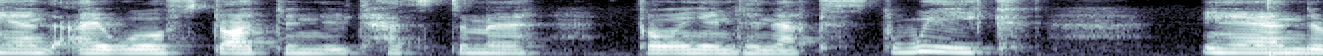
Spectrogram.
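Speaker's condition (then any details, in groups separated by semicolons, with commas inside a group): Cerebral palsy, quadriplegic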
